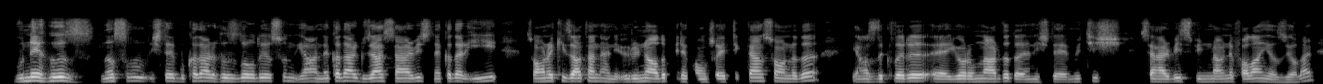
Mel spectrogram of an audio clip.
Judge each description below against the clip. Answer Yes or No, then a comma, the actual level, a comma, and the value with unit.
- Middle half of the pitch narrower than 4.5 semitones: Yes, narrow, 2.6 semitones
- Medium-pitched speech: Yes, medium, 145 Hz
